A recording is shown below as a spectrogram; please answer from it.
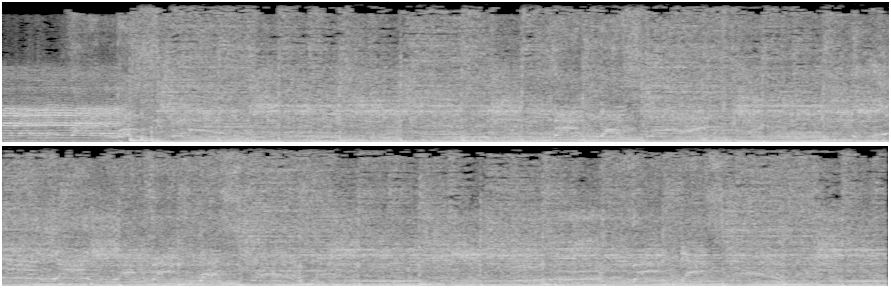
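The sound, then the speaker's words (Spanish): Many overlapping bleats from a flock of sheep form a loud, continuous wall of sound that runs the whole length, dense and unbroken, without any clear pauses. “Las ovejas se están rebelando. No me digas. Dios mío. Aquí hay algo. El rebaño está a punto de llegar.”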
